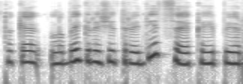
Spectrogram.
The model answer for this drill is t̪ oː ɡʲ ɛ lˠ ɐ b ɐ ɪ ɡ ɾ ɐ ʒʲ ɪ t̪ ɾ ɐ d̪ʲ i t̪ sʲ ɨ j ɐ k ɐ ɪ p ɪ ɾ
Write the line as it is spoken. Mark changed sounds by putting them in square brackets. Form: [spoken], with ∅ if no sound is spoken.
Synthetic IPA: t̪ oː [kʲ] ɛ lˠ ɐ b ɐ ɪ ɡ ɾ ɐ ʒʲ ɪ t̪ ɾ ɐ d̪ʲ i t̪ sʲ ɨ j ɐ k ɐ ɪ p ɪ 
